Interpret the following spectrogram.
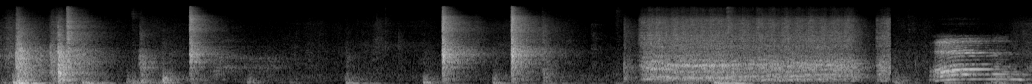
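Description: Cordless drill running steadily for about two and a half seconds, with sharp knocks and clatter from the wall work before it. A brief voice sounds near the end.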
